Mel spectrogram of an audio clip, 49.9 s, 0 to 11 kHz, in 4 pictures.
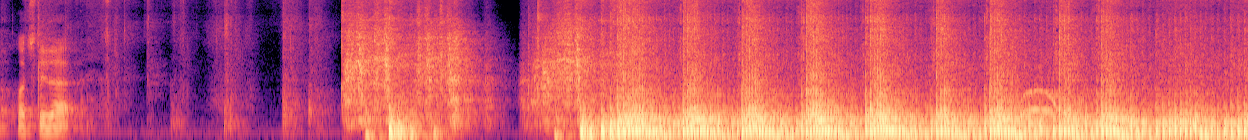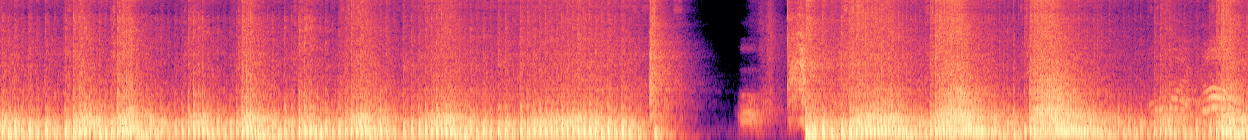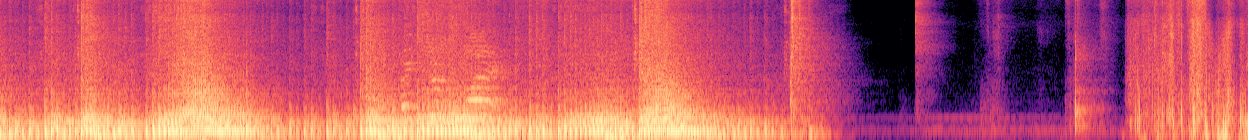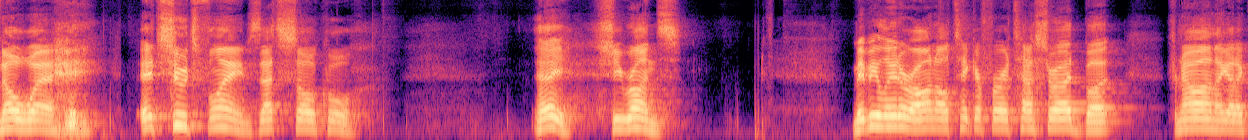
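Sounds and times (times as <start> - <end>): dirt bike engine blipping: 3.4 - 4.5, 20.4 - 32.8
dirt bike engine revving: 3.4 - 4.5, 5.4 - 19.0, 20.4 - 32.8.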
